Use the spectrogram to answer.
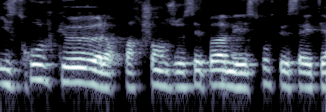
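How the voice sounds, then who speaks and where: Speaking at a fairly quick pace, a man has a fairly high pitch. His tone is dark and mellow, his intonation fairly even. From northern France, Dunkirk. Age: 20s. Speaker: short-term rental owner. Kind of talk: interview.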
